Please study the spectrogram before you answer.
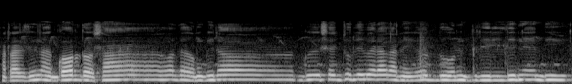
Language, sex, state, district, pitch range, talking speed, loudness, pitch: Chakma, female, Tripura, Unakoti, 200-220 Hz, 135 wpm, -17 LUFS, 210 Hz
